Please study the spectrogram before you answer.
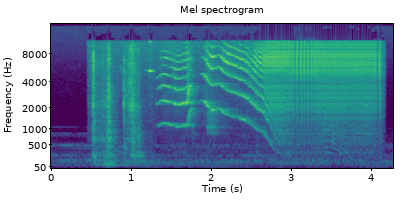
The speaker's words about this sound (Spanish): El sonido de las bisagras me dio a entender que mi puerta se abría hasta su máximo.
